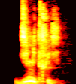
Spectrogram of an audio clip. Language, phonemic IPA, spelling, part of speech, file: French, /di.mi.tʁi/, Dimitri, proper noun, LL-Q150 (fra)-Dimitri.wav
- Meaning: a male given name from Russian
